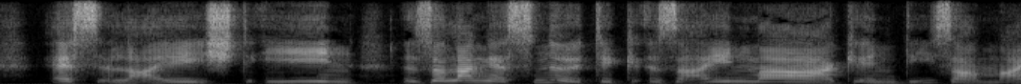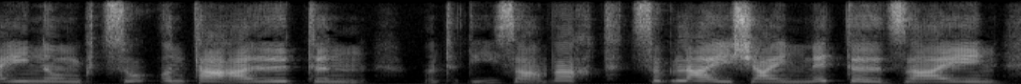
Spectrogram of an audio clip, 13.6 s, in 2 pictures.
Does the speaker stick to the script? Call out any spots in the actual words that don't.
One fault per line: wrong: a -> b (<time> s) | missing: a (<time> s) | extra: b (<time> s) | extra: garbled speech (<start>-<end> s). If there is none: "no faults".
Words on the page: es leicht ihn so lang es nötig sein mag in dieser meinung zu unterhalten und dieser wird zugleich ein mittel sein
no faults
